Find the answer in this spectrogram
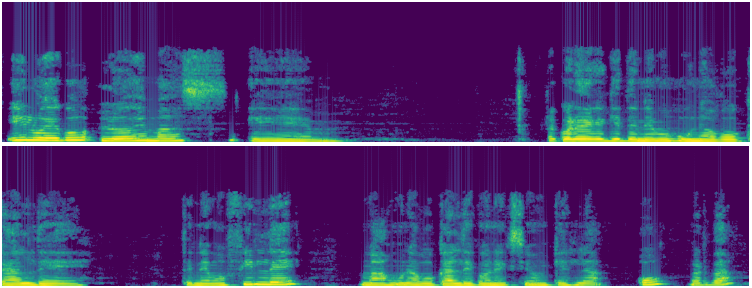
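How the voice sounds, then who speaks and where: A woman's voice: mid-range voice, measured pace, mellow, no room sound, rough recording. A Chilean woman teaching a recorded online lesson, drilling word endings one by one and checking often that students follow. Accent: Chilean Spanish. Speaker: biblical Greek teacher.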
